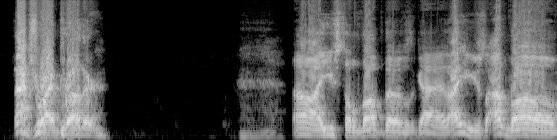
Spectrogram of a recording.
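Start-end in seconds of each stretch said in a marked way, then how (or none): 0.2-1.2 rough, creaky, roughened wrestler-style voice. Repeating the impression for the chat: Hulk Hogan voice. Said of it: "You like my Hulk Hogan impression?".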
